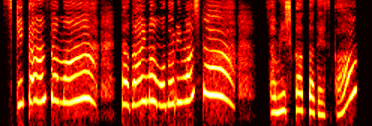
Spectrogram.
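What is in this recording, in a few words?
OPERATION OVER, Japanese; GF Alarm; M1911Mod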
